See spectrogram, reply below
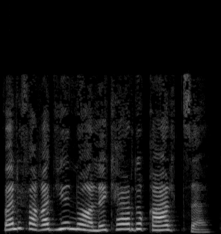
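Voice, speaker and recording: A woman's voice: very high voice, a bit bright, voice pushed up. A woman voicing a sleepy young boy bear cub in a read-aloud storybook. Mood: explaining.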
